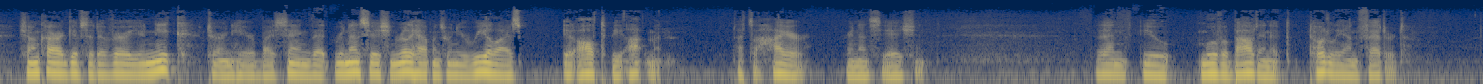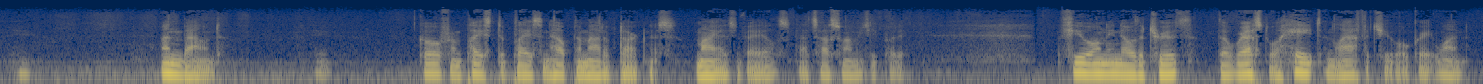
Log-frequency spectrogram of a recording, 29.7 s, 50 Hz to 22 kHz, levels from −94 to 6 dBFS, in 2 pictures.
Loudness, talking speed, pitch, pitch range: -25 LUFS, 140 wpm, 100 Hz, 95-105 Hz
